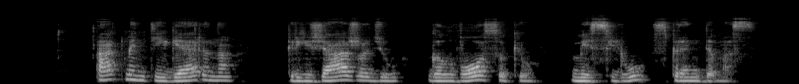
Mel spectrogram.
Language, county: Lithuanian, Šiauliai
